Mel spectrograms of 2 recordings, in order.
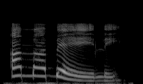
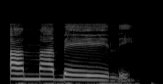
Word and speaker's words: amabele: Now the sorghum would be pronounced as amabele instead of amabele. Note the difference.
